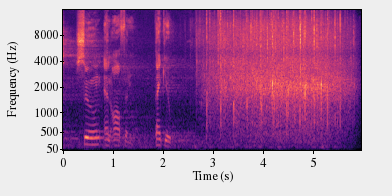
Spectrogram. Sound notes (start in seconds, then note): 2.6 crowd applauds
